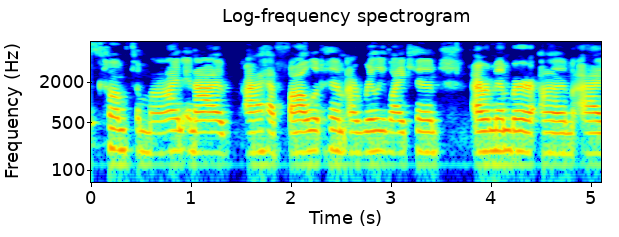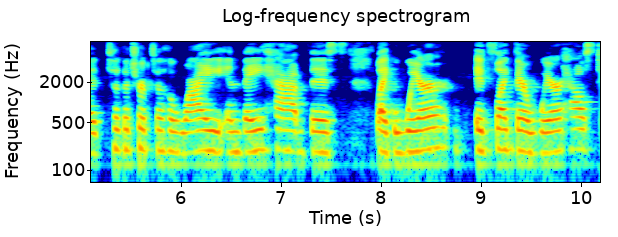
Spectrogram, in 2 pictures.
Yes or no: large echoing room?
no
